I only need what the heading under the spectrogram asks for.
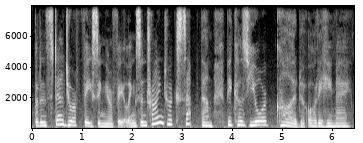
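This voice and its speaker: A woman's voice: medium pitch, animated, unhurried, a little mellow. Confident, teasing big-sister woman with swooping intonation. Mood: tender, reassuring. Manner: playful, coaxing, candid. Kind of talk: anime game voice acting.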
